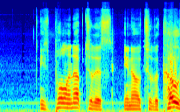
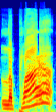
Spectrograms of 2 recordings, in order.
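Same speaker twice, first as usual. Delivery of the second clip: much higher realizing question; 9 semitones higher, 3 dB louder than usual. Retold or imitated. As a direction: ask it as it dawns on you. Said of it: "And I went".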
